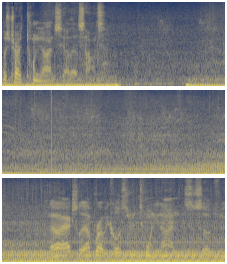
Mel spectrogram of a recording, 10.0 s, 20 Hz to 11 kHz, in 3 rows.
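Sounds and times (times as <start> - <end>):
subwoofer low sine tone hum: 0.0 - 1.8, 2.8 - 10.0.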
